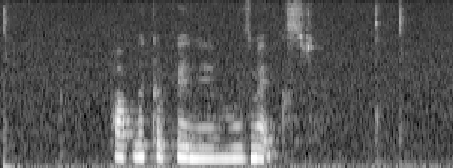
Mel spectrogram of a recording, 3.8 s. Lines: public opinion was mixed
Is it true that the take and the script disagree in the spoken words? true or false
false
